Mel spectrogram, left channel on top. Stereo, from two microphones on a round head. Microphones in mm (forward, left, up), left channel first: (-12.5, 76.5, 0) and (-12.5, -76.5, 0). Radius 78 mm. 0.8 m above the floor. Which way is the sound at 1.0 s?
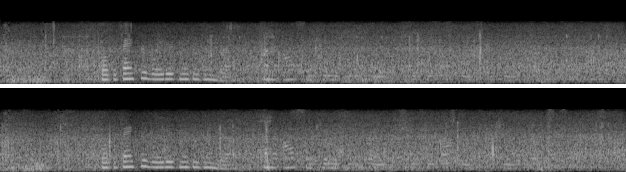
35° left (ahead or behind).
